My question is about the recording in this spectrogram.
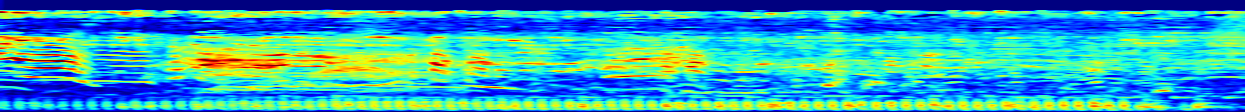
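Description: A motorcycle engine running close by with a rapid, even low pulse, under shouting voices.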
